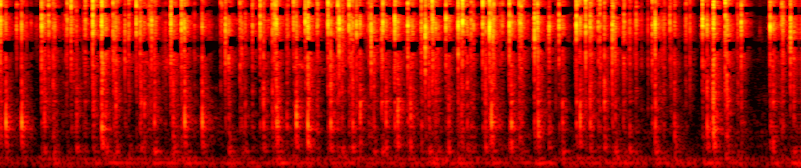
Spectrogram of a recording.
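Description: Long red nails type quickly on the plastic keys of a white computer keyboard. Dense, rapid, bright clicking and tapping, with very short, sharp strikes and little low end. There are no pauses, and there is a faint low hum underneath.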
